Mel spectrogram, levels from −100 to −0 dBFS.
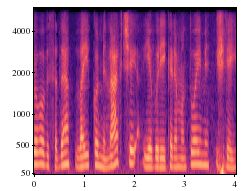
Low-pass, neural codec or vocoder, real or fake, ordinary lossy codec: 5.4 kHz; codec, 16 kHz, 0.7 kbps, FocalCodec; fake; AAC, 32 kbps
